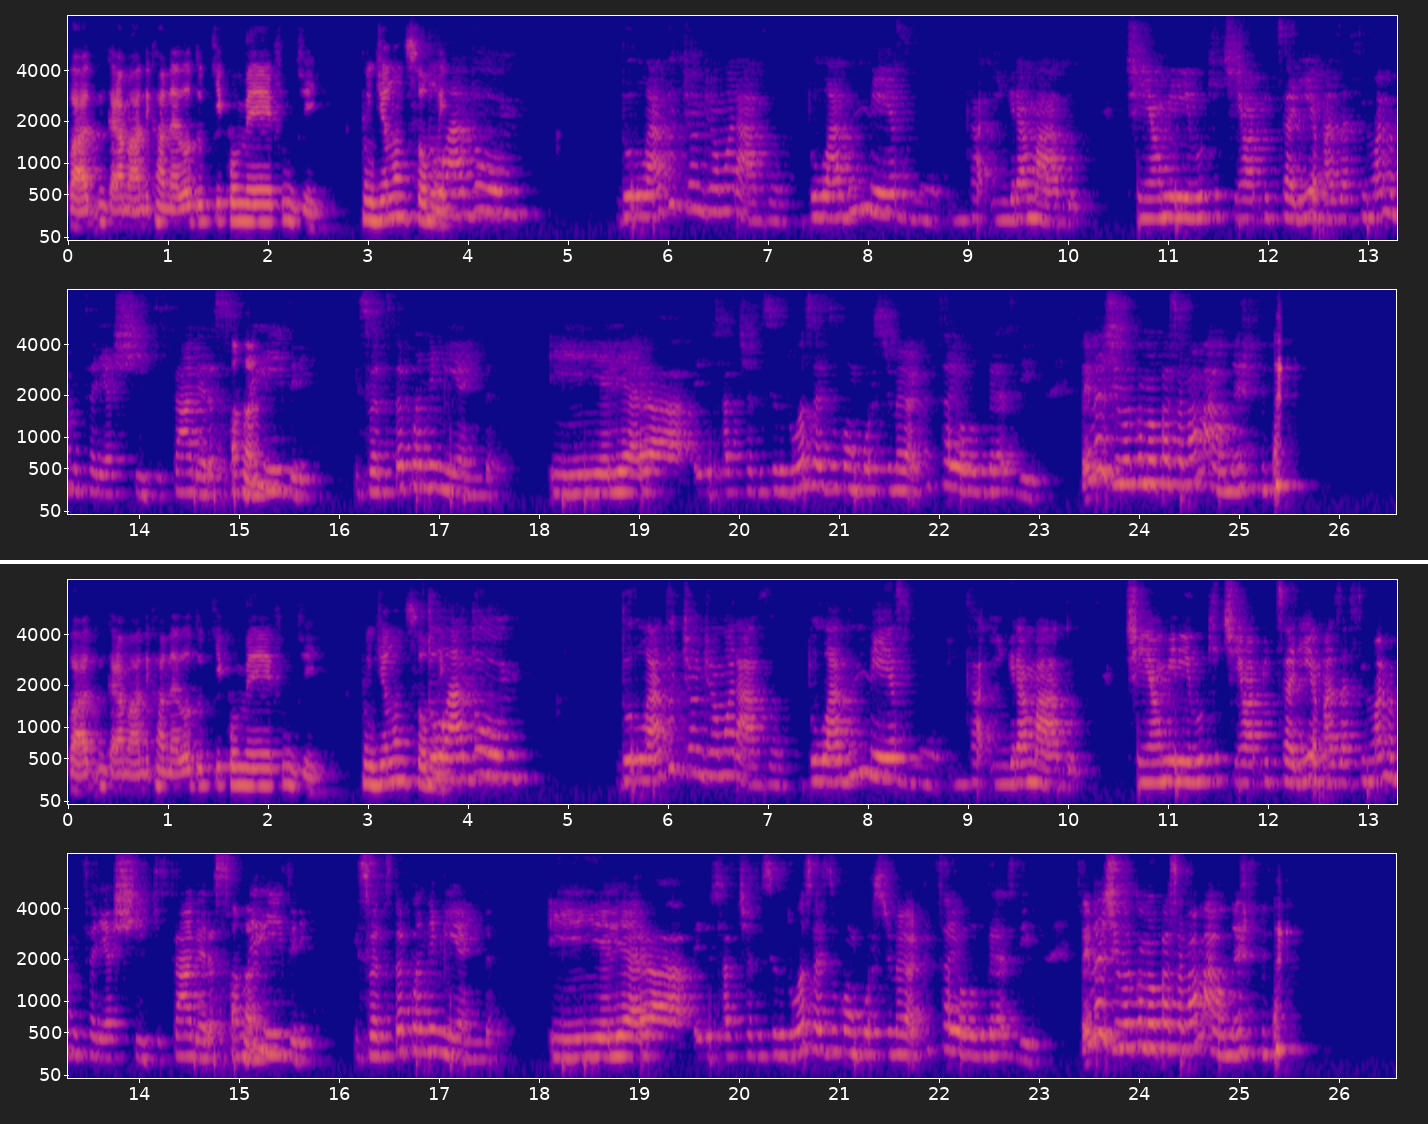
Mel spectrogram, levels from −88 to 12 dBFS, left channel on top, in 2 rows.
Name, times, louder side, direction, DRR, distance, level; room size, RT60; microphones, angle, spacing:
voice 1, 0.0-2.5 2.9-3.8 14.9-15.3 25.3-25.4, left 3 dB, 40° left, 0.9 m, -31 dB
voice 2, 3.5-4.5 5.5-10.1 10.6-15.7 16.1-17.6 18.1-23.0 23.4-25.3, right 2 dB, 75° right, 3.6 m, -35 dB
27.5 x 14.0 x 3.6 m
head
